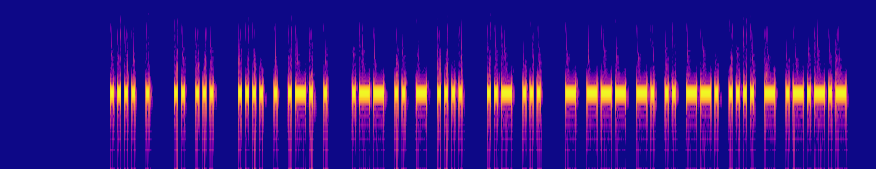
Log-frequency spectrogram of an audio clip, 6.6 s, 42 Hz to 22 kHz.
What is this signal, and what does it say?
Morse code, heard as a keyed tone, about 46 wpm, 700 Hz. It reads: HE IS HERE WITH US TONIGHT.
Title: Sentences from Top 1000 Words - Review Part 3 - 45wpm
